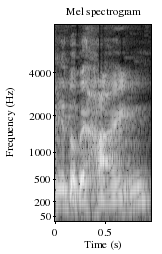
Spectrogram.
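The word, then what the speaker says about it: Döbereiner: Esse Dobereine, alguns pronunciam Doberheim, eu chamo de Dobereine mesmo, eu estou no Brasil em português e pronto, acabou.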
